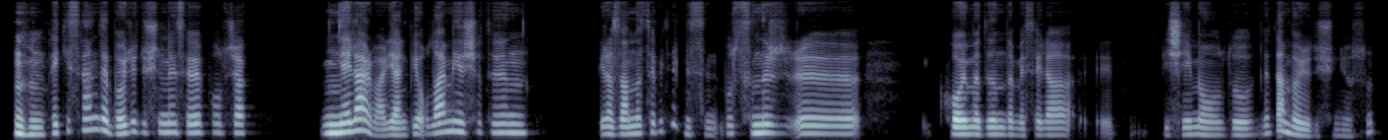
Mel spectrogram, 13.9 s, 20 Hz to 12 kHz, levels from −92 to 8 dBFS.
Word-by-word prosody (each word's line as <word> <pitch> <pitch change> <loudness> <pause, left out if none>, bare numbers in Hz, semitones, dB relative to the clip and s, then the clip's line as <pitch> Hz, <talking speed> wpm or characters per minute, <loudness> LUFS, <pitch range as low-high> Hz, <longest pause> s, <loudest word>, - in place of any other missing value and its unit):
Hı - - +9
hı. 170 -2 +4
Peki 205 +4 -3
sende 270 -3 0
böyle 195 +6 +1
düşünmeye 215 +1 -3
sebep 210 0 -2
olacak 205 -1 -4 0.7
neler 220 +6 +7
var? 140 -4 -4
Yani 155 +1 0
bir 185 - -1
olay 205 +5 +2
mı 240 - 0
yaşadığın? 210 -2 -2 0.8
Biraz 175 0 -1
anlatabilir 215 - -3
misin? 160 -2 -14
Bu 190 - -8
sınır, 200 -1 -1
ııı, 185 -1 0 0.7
ı - - -31
koymadığında 170 -1 +4
mesela, 155 +1 -6 0.3
eee, 440 -1 -19 0.5
bir - - -17
şey 165 +1 -3
mi 170 - -4
oldu? 155 0 -5
Neden 190 +2 -1
böyle 145 -5 -1
düşünüyorsun? 140 - -18
185 Hz, 140 wpm, -24 LUFS, 165-210 Hz, 0.8 s, Hı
